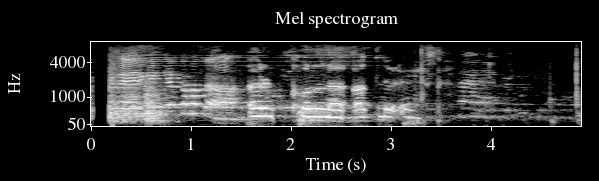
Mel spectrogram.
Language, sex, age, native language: Icelandic, male, 10, Icelandic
